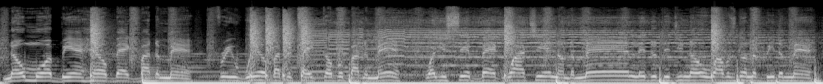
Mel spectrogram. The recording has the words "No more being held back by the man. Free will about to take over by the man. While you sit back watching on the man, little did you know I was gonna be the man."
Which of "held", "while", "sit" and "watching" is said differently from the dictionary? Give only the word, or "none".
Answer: none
